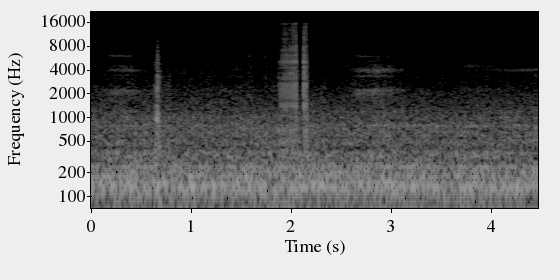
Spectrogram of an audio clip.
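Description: Near silence over a steady low room hum, with faint handling sounds from hand-sewing a felt piece with needle and thread: a small click just under a second in, a brief rustle about two seconds in, and a few faint short squeaks.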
